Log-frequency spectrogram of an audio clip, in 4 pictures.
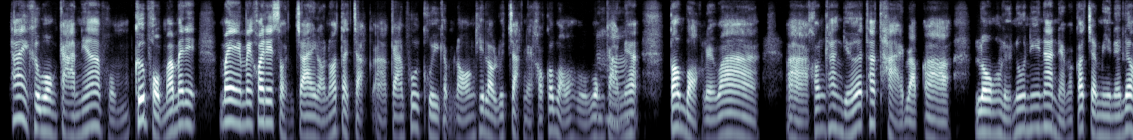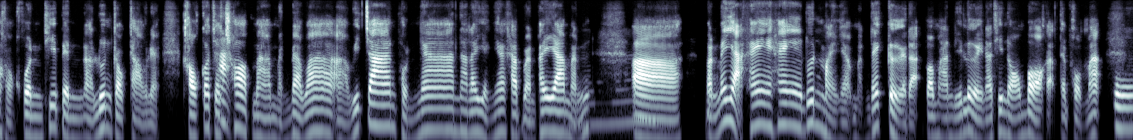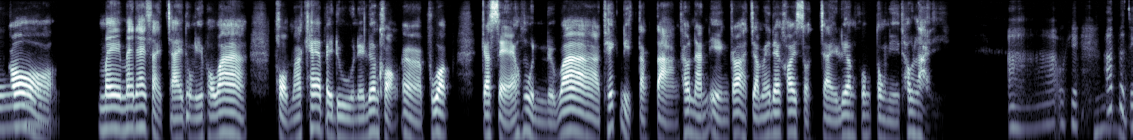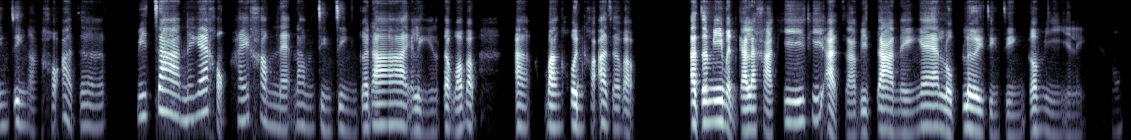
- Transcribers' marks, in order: none
- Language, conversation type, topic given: Thai, podcast, อะไรคือความสุขเล็กๆ ที่คุณได้จากการเล่นหรือการสร้างสรรค์ผลงานของคุณ?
